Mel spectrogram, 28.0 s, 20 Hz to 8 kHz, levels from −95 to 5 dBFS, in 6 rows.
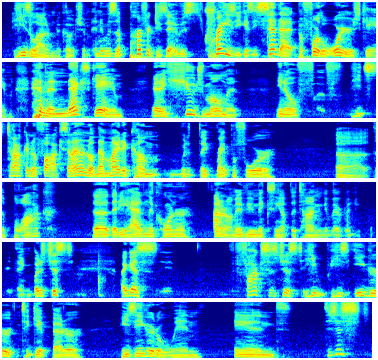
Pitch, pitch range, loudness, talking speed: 110 Hz, 100-135 Hz, -23 LUFS, 195 wpm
